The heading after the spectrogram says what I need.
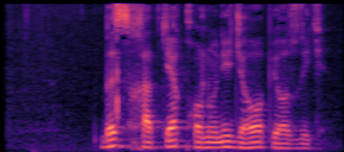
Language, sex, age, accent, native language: Uzbek, male, 19-29, Qashqadaryo, Uzbek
